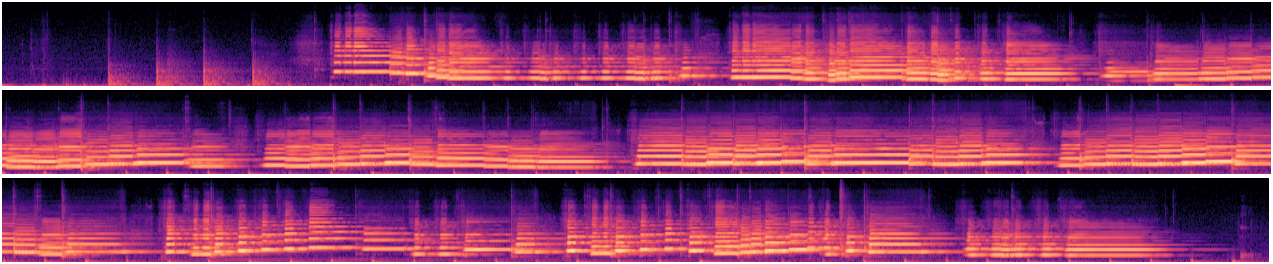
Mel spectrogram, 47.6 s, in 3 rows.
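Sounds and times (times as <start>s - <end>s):
Austrian polka saxophone duet: 4.1s - 46.5s.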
